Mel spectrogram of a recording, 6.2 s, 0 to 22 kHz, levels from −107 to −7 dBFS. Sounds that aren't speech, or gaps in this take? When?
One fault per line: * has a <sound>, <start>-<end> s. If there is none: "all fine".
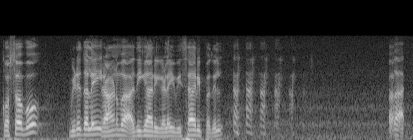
* has a laugh, 3.5-4.7 s
* has a laugh, 5.8-6.1 s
